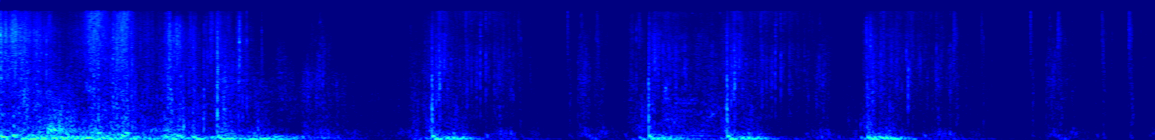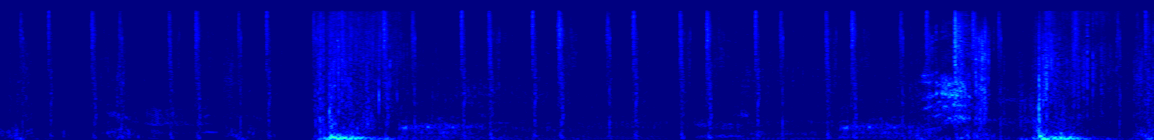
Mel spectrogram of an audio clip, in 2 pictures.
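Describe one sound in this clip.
Large wings beat with deep whooshing flaps.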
